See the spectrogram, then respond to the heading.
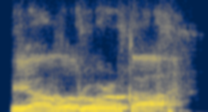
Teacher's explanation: यगरू का यगरुर का, यगरूर का ये रा बारीक है पुर है? पुर है मौलवी साहब, हाँ पुर है। क्यों पुर है? क्योंकि रा साकिन से पहले पेश है।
